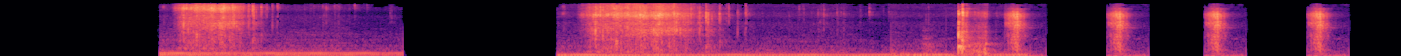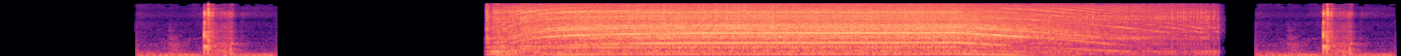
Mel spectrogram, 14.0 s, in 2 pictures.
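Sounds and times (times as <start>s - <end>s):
blender motor whining: 9.4s - 13.2s.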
